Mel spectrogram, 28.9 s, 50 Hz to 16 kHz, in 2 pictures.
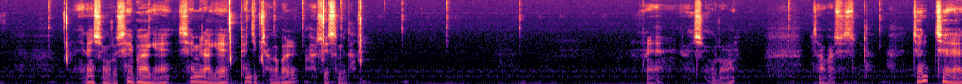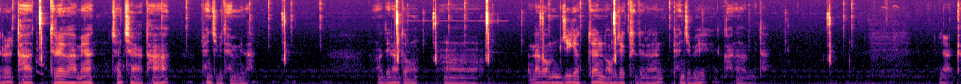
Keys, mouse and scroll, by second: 0.4 click, 1.9 click, 3.4 alt+click, 3.8 click, 4.6 shift+click, 5.7 click, 7.5 click, 12.3 click, 12.5 click, 12.9 click, 15.4 alt+middle click, 16.2-16.6 alt+scroll down 1, 16.6 alt+click, 17.2 alt+middle click, 17.9 alt+click, 18.5 click, 20.3 alt+middle click, 20.9 click, 21.5 alt+middle click, 22.4 click, 23.6 alt+click, 24.4 alt+middle click, 24.9 alt+scroll down 1, 25.4 alt+middle click, 26.1 alt+scroll down 1, 26.8 click.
